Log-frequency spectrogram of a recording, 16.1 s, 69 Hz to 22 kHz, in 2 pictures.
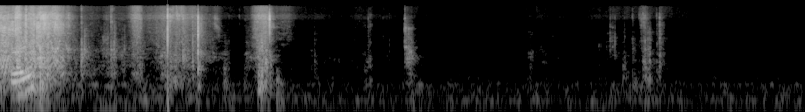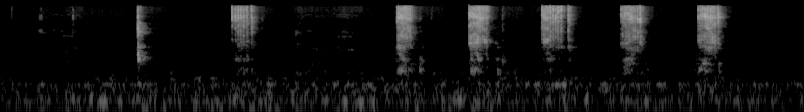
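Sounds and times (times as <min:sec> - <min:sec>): ratchet wrench clicking: 0:10.4 - 0:10.7, 0:12.0 - 0:15.4.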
